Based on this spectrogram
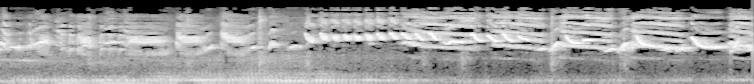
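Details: Common nightingale singing: a dense, unbroken run of varied high phrases, with quick repeated notes, sharp sweeps and chattering bursts, over a steady low background hum.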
